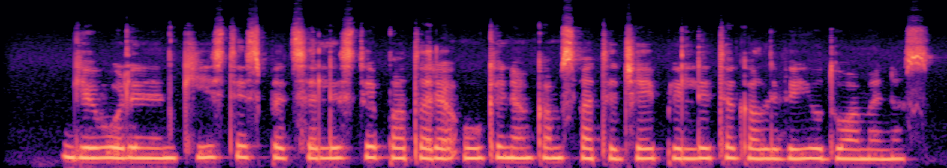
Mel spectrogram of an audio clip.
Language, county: Lithuanian, Marijampolė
